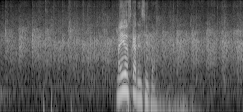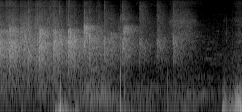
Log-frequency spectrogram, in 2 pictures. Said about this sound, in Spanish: Denle un aplauso a Cristo, que Él vive.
